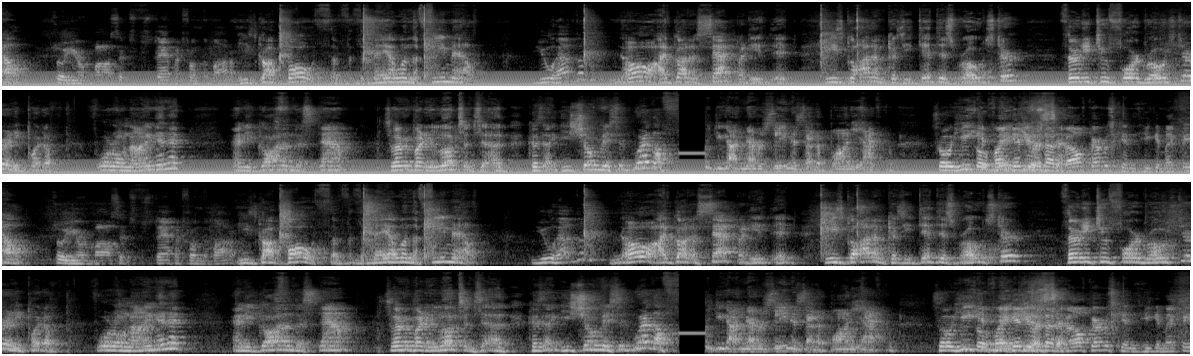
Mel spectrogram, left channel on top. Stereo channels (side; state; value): left; noise; hum, 5 dB below the sound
